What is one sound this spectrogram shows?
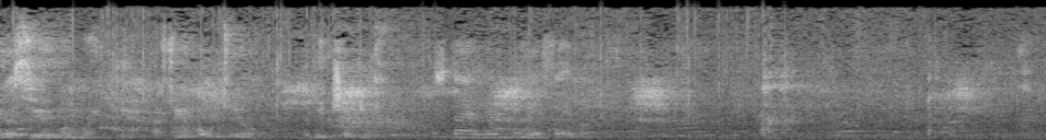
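A woman speaks with expression on a stage, heard from a distance in a large hall.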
